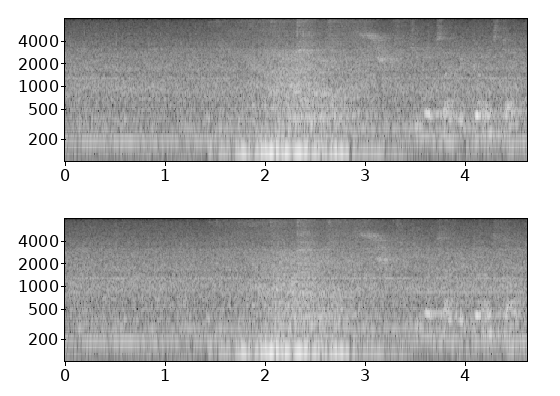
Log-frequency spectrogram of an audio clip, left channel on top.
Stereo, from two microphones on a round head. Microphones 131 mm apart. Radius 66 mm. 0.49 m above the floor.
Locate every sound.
1.4 s a sliding door: 15° left (ahead or behind), 7 m
3.5 s a man speaking: 30° left (ahead or behind), 1.3 m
